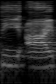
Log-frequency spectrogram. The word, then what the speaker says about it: bi: okay remember that the bi part is it's pronounced bi i know it looks like the the prefix by but it's pronounced b i because the b is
